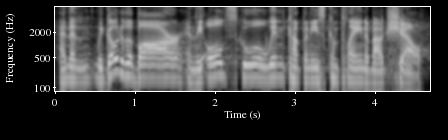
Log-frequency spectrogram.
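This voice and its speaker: A man with a fairly high voice presents live on stage in a large, reverberant hall. He is an upbeat comedian host, energetic and playful. His delivery is humorous, full of tongue-in-cheek boasting. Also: normal speed, clear, resonant tone. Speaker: comedian hosting a corporate event. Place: large indoor event hall, live audience. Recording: echoey big hall, long reverb.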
